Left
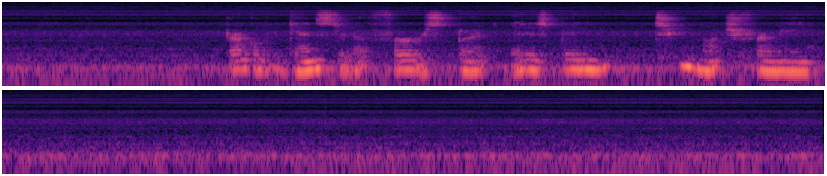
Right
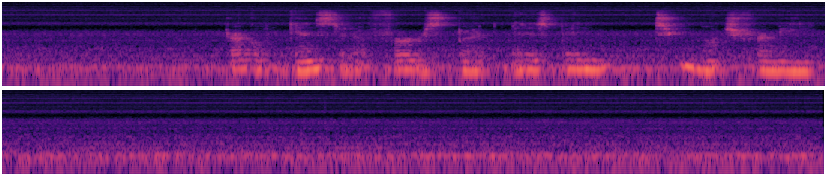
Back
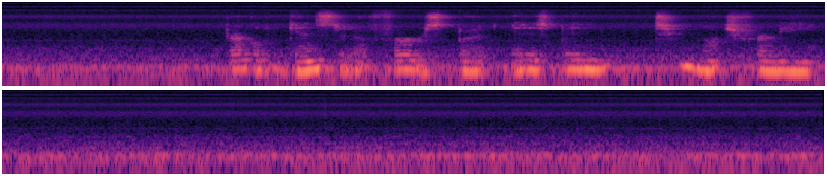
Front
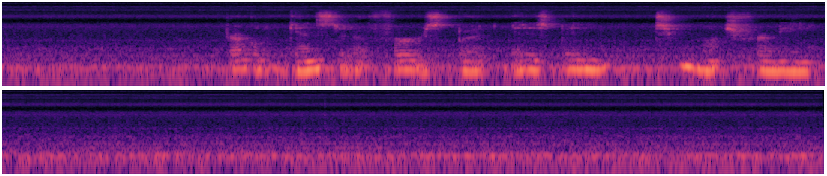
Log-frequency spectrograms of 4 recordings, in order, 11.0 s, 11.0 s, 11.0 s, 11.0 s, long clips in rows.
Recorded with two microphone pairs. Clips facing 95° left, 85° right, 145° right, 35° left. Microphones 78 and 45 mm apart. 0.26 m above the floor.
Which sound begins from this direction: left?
A woman speaking, at 1.5 s.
